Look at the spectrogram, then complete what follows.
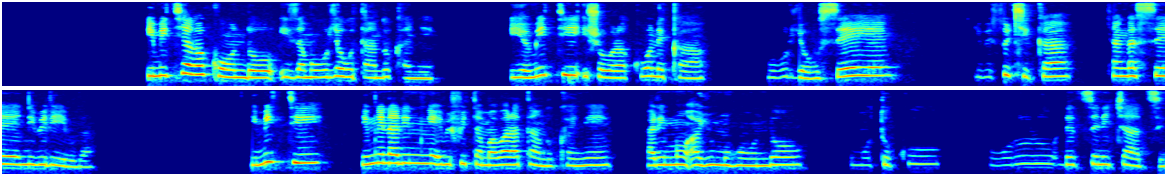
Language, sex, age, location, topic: Kinyarwanda, female, 18-24, Kigali, health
